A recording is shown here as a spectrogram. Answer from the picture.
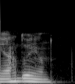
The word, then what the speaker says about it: Arduino: Eu acredito que é assim que se pronuncia em português. Arduino, é isso mesmo? – Sim, sim, Arduino.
